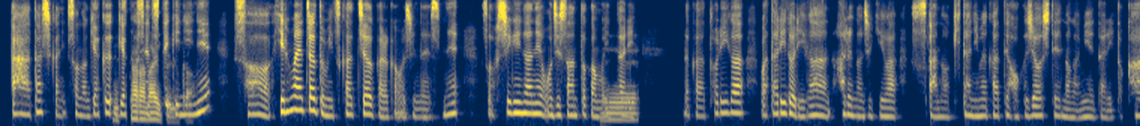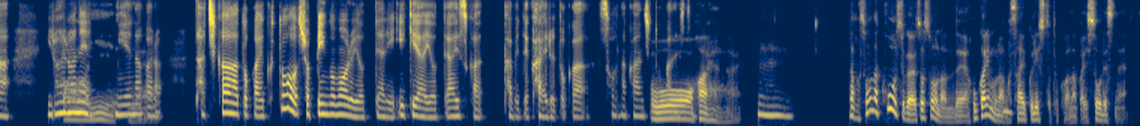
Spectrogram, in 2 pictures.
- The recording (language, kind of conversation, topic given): Japanese, podcast, 休日はどうやってリフレッシュしてる？
- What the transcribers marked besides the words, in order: tapping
